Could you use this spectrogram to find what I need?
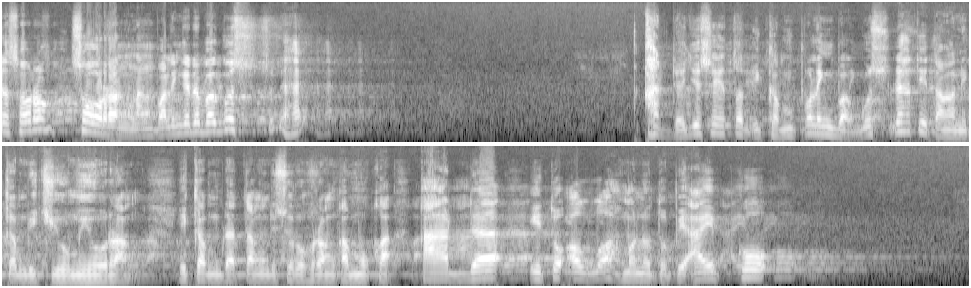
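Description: A man speaks calmly into a microphone, with a chanting, drawn-out voice.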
